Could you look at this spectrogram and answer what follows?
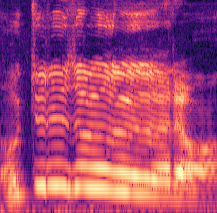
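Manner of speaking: put-on low, very slow, Japanese-accented old man voice. Describing an anime's characters, imitating an old Japanese man. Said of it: "Your impression of a Japanese old man".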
